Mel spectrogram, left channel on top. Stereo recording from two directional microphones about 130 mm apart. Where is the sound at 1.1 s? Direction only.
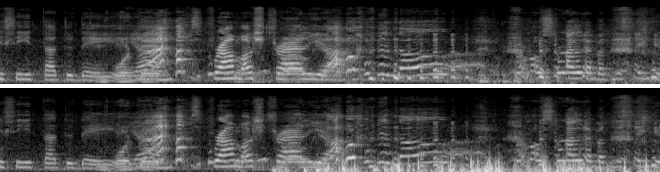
20° left (ahead or behind).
